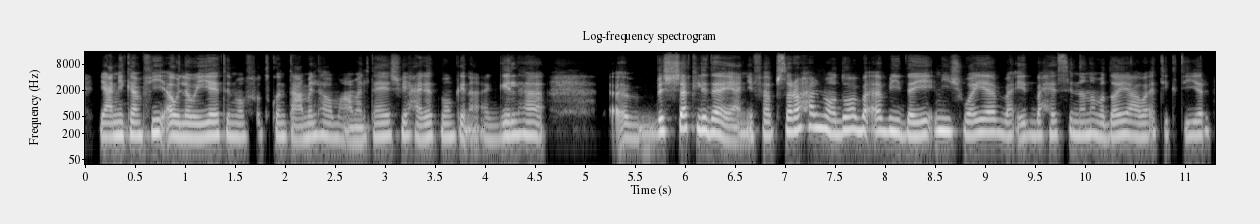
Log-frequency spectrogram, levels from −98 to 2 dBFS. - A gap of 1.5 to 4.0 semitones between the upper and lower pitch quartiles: Yes, average, 3.2 semitones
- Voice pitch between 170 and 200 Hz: Yes, high, 190 Hz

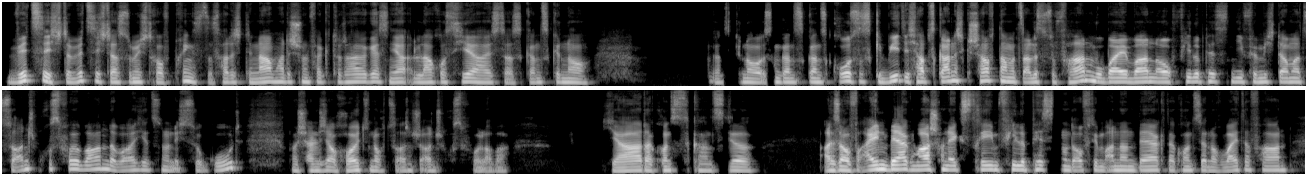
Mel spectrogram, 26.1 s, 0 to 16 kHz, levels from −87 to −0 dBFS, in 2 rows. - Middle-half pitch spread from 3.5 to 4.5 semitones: No, average, 2.7 semitones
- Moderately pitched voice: No, low, 130 Hz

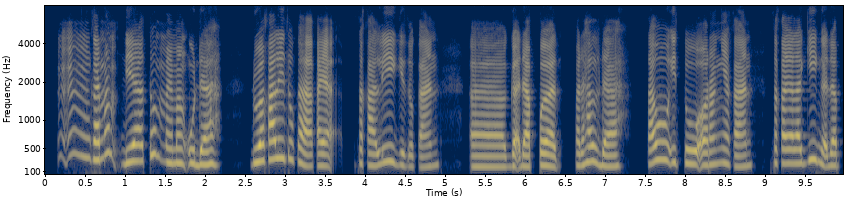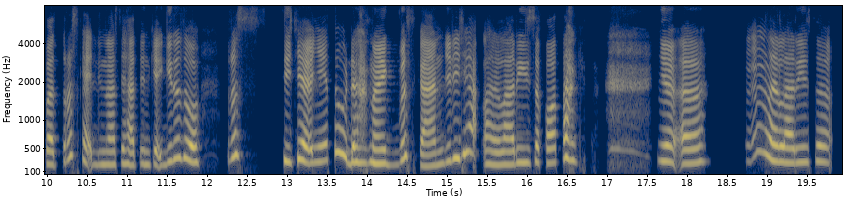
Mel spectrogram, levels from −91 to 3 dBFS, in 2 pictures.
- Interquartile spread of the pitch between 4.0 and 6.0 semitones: Yes, average, 4.5 semitones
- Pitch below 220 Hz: No, very high, 250 Hz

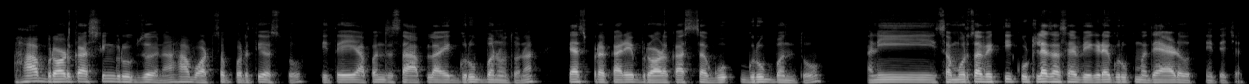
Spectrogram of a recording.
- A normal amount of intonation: No, narrow, 2.2 semitones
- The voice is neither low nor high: No, low, 110 Hz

